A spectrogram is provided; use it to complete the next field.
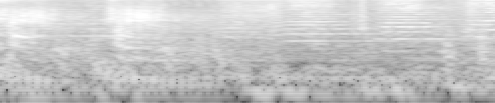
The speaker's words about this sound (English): They escape and run from the airfield as the plane is first engulfed in flames and then explodes into a huge fireball.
